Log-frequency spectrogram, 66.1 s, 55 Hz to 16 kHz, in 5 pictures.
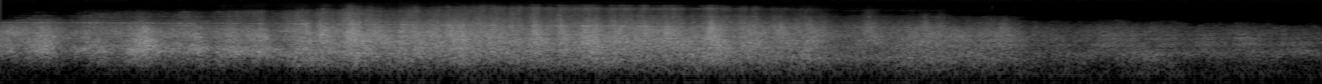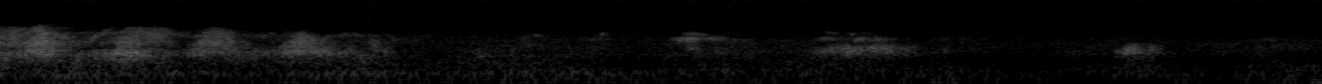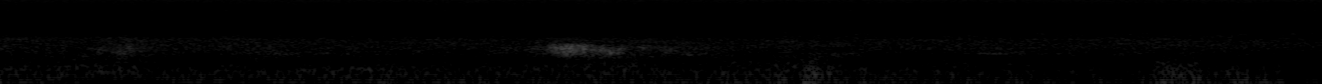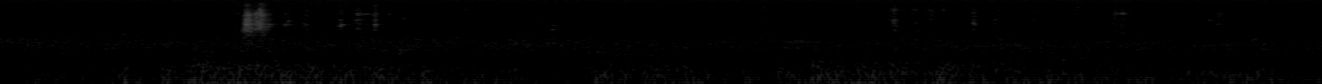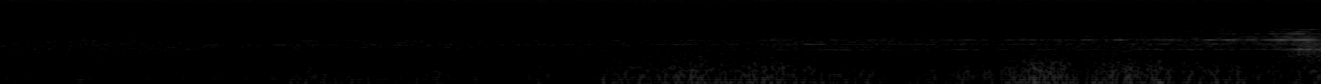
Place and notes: MSP Spotters Park - MSP 30L Operations from Spotters Park
Landings and takeoffs on Runway 30L at Minneapolis/St Paul International Airport recorded from the Spotters Park.
Recorded using Zoom H5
